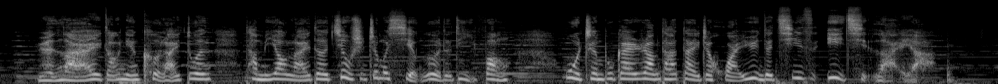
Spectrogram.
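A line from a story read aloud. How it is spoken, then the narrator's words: Muttering to himself. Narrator (Chinese): 波特教授喃喃自语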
